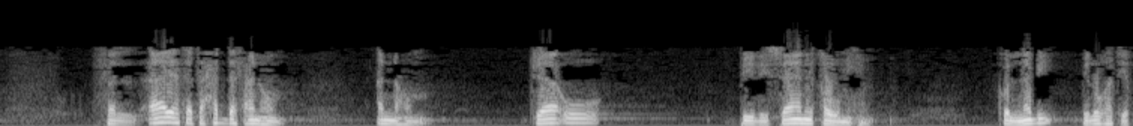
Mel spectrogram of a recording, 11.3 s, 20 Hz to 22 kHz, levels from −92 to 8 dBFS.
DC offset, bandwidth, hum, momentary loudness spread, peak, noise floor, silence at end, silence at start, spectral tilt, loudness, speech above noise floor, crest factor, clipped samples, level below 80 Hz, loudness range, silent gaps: 0.4%; 4.9 kHz; none; 13 LU; 0 dBFS; -55 dBFS; 0.05 s; 1.1 s; -11 dB/octave; -13 LUFS; 44 dB; 14 dB; under 0.1%; -40 dBFS; 5 LU; none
